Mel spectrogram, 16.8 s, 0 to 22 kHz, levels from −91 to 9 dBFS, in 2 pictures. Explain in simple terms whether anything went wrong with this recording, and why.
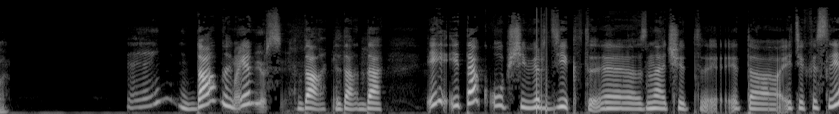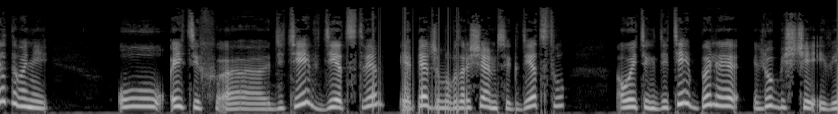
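Two short bursts of gritty crackle tear through the speech. The first is brief, from 5.37 to 5.55 s, right after "и так общий". The second is longer, from 12.12 to 13.07 s, after "у этих детей в". This is processor overload crackle. The computer couldn't keep up, so it repeatedly missed its deadline for tiny slices of sound, a few milliseconds each. Those slices were dropped, leaving hard-edged gaps that blur into crackle until the load eased.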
